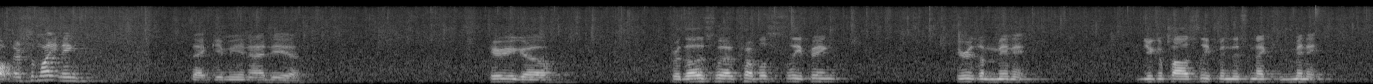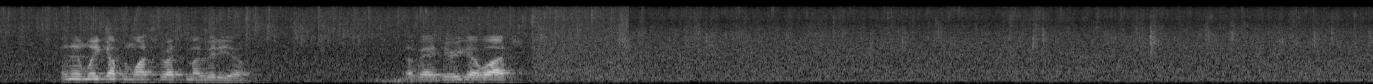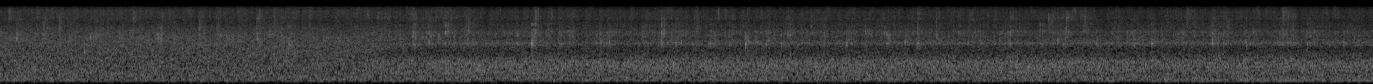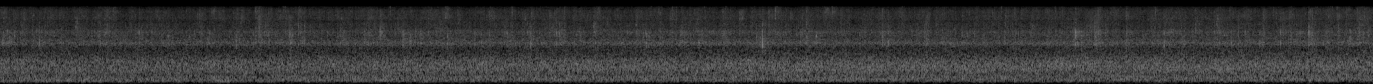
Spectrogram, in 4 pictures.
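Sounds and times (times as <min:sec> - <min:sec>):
heavy rain pattering: 0:00.0 - 0:30.6.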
